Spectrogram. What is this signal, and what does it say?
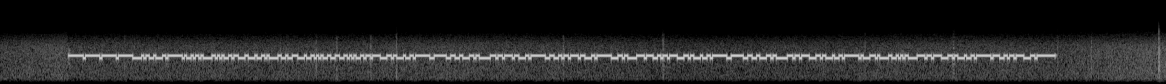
RTTY (45.45 baud, 170 Hz shift), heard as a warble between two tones, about 1360 Hz centre, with static crashes. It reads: DESA EL SIS, VINT-I-NOU, VINT, ZERO, U,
